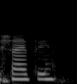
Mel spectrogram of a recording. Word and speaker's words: Ashanti: My name is Ashanti. – How do you spell it? – A-S-H-A-N-T-I. – A-S-H? – A-N-T-I. – Ashanti, A-S-A-N-T-I? – Yes.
